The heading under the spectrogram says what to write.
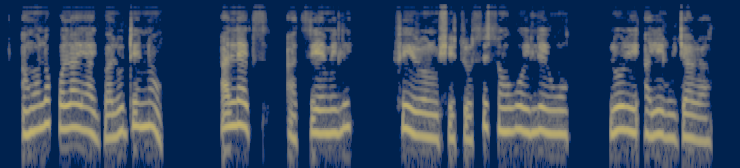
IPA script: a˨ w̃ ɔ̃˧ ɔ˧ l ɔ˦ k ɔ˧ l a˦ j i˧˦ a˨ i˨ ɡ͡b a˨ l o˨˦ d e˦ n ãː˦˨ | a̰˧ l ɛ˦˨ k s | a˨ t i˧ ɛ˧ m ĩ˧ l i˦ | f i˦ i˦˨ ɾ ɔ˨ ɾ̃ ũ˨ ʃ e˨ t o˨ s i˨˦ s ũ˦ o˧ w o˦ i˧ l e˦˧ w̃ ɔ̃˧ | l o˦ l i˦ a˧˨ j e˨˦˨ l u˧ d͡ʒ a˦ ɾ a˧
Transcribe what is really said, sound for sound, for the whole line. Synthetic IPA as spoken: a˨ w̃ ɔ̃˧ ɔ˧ l ɔ˦ k ɔ˧ l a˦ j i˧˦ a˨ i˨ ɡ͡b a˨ l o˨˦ d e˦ n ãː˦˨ | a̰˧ l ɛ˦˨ k s | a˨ t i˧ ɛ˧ m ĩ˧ l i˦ | f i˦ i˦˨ ɾ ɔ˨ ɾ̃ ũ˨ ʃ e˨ t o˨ s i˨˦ s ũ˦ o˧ w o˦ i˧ l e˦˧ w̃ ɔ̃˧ | l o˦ ɾ i˦ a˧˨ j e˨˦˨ l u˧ d͡ʒ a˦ ɾ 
